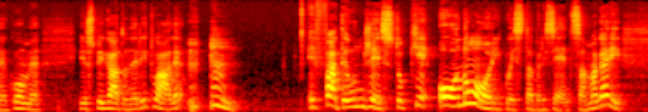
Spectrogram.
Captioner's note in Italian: schiarire la voce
